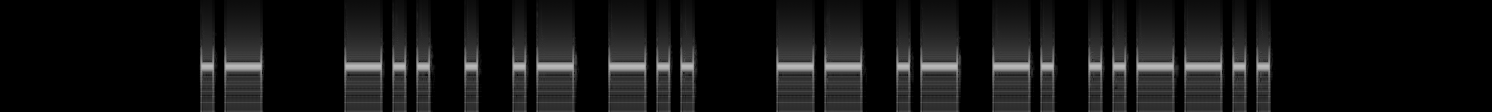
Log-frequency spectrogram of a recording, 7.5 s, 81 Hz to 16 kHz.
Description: Morse code, heard as a keyed tone, about 20 wpm, 700 Hz. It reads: A DEAD MAN?
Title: Sentences from Top 1500 Words 20wpm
